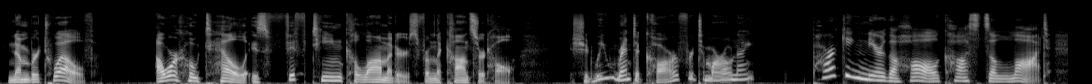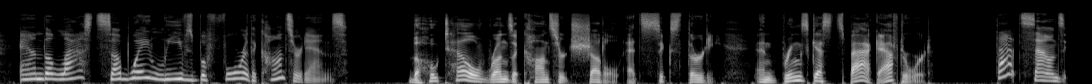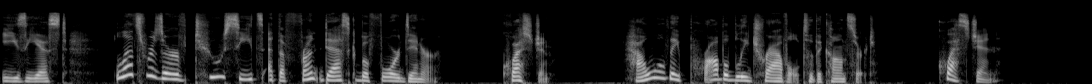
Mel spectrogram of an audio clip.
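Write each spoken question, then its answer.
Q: how will they probably travel to the concert?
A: By the hotel's concert shuttle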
